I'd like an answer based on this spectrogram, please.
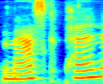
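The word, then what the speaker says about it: Masquepen: there's also a product called mask pen it's spelled ma s qu e and then pen P en and it's like a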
